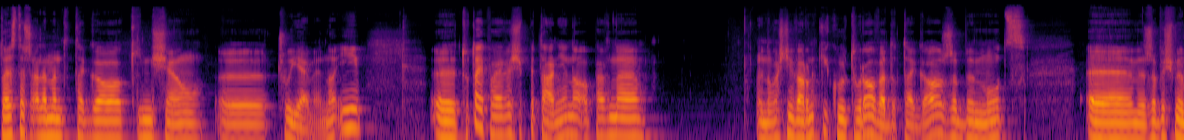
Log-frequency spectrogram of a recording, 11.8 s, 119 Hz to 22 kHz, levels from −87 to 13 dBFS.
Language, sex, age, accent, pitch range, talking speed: Polish, male, 40-59, native, 105-130 Hz, 130 wpm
